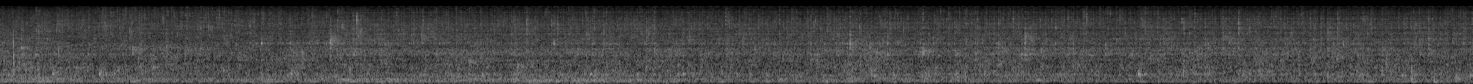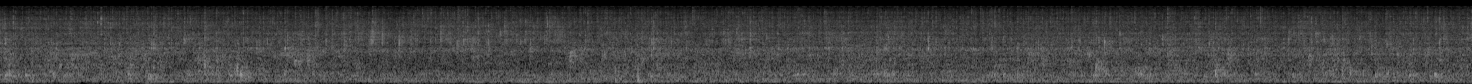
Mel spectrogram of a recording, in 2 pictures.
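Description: Heavy thunderstorm rain falling steadily: a constant rush of water with scattered small drips and splashes.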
